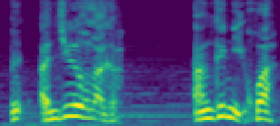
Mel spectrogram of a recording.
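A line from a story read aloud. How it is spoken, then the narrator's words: Excited eager shout. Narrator (Chinese): 爷爷眉飞色舞，急忙喊道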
